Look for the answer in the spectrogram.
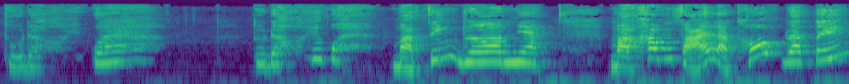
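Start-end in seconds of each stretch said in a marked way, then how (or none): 0.1-2.6 hungry ghost whispering breathily. Retold or imitated. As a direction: breathe the words out like a starving spirit. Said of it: "xong rồi kêu".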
